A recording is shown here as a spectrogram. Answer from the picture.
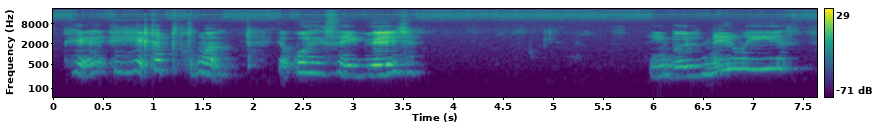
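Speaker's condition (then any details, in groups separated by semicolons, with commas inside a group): Spastic diplegic cerebral palsy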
